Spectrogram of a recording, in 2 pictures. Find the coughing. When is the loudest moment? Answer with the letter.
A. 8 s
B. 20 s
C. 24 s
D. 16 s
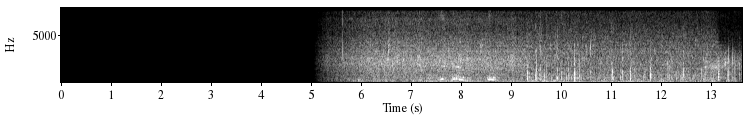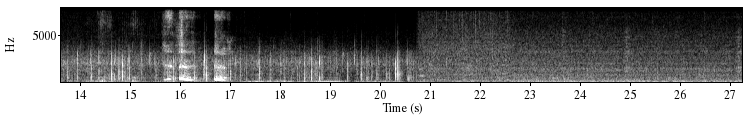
D.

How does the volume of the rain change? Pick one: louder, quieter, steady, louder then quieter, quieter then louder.
quieter.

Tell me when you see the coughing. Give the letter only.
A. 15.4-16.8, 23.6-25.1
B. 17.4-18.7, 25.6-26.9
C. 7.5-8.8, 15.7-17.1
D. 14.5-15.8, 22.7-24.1
C.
